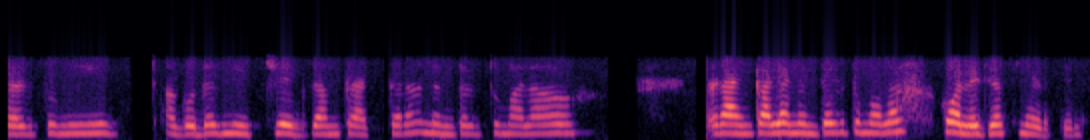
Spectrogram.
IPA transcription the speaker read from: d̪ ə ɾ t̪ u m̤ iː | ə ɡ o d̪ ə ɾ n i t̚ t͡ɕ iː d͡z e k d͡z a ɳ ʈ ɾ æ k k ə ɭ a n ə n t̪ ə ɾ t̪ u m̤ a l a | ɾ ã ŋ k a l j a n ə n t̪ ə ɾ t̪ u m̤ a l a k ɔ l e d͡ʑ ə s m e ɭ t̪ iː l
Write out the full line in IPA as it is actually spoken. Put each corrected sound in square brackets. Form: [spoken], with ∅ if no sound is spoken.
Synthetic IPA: [t̪] ə ɾ t̪ u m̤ iː | ə ɡ o d̪ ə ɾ n i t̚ t͡ɕ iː [∅] e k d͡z a [m] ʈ ɾ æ k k ə [ɾ] a n ə n t̪ ə ɾ t̪ u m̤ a l a | ɾ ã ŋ k a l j a n ə n t̪ ə ɾ t̪ u m̤ a l a k ɔ l e d͡ʑ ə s m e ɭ t̪ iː l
